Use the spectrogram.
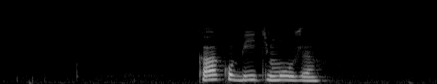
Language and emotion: Russian, neutral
